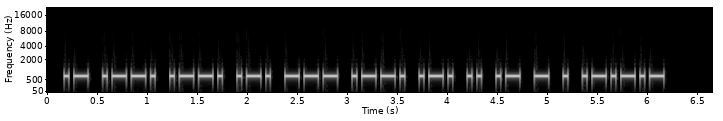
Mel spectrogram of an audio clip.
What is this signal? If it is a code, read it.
Morse code, heard as a keyed tone, about 25 wpm, 700 Hz. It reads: APPROPRIATE.
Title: Sentences from Top 1000 Words - Review Part 5 - 25wpm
